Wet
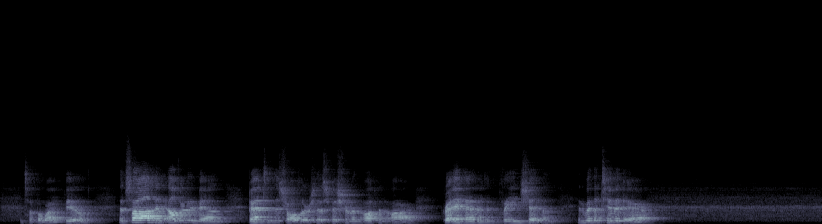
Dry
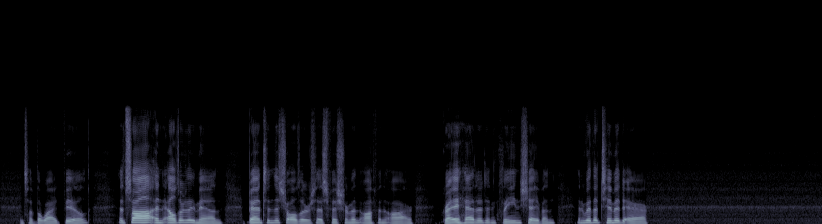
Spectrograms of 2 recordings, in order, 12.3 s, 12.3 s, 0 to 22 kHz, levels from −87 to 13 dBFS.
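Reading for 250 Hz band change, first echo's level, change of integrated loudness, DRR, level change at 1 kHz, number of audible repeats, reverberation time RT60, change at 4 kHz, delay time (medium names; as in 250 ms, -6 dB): -6.5 dB, no echo, +3.5 dB, -0.5 dB, +7.0 dB, no echo, 0.80 s, -5.0 dB, no echo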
